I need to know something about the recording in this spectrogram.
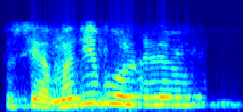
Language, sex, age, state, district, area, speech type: Punjabi, male, 18-30, Punjab, Kapurthala, urban, conversation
